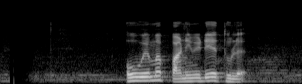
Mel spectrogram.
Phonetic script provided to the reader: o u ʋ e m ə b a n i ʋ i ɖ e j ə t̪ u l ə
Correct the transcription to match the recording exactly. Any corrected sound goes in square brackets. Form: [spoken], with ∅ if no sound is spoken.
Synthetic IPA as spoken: o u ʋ e m ə [p] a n i ʋ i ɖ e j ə t̪ u l ə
